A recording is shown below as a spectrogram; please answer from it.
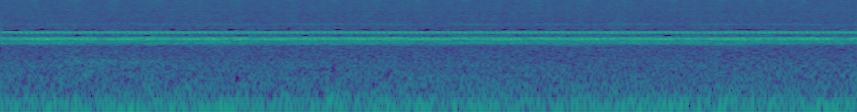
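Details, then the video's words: Brief stretch of steady cricket song: a fast, high, buzzing trill at constant pitch over a low rumbling background, used as relaxing ambience. "Świerszcz. Dźwięki relaksacyjne"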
